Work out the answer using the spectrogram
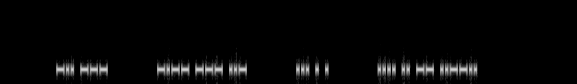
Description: Morse code, heard as a keyed tone, about 52 wpm, 700 Hz. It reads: DO YOU SEE HIM?
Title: 3x Word-Spacing - Sentences from Top 100 Words - 50wpm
